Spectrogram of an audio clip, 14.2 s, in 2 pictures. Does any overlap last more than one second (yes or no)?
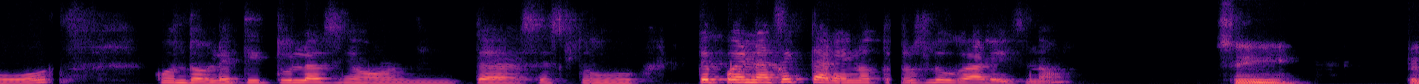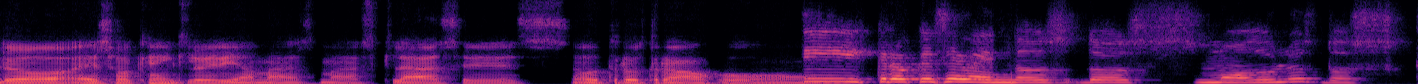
no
